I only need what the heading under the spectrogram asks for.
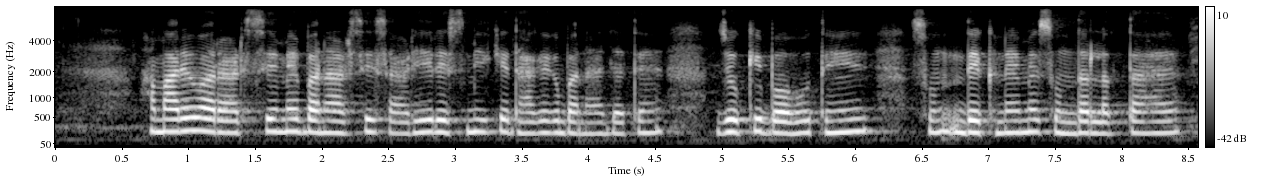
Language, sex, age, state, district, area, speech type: Hindi, female, 18-30, Uttar Pradesh, Varanasi, rural, spontaneous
